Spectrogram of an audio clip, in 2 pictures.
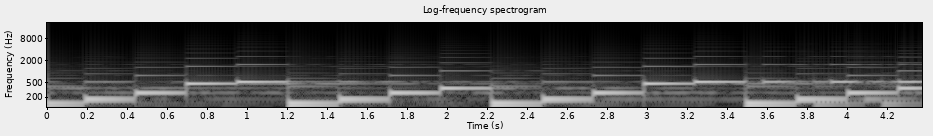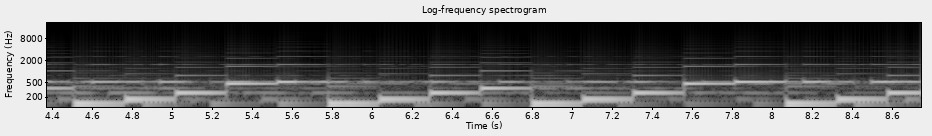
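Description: Software modular synth (VCV Rack) voice playing a repeating melodic sequence of short plucked notes, about four a second, over a steady held tone.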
